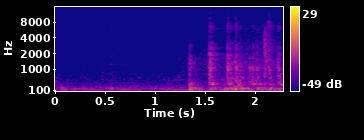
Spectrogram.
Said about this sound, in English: Kyle moved chairs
